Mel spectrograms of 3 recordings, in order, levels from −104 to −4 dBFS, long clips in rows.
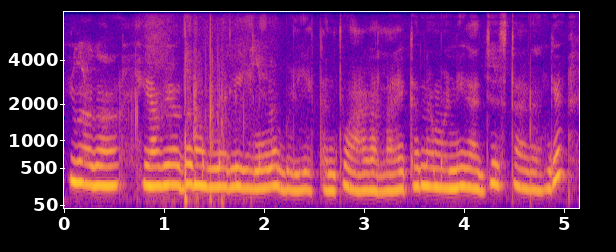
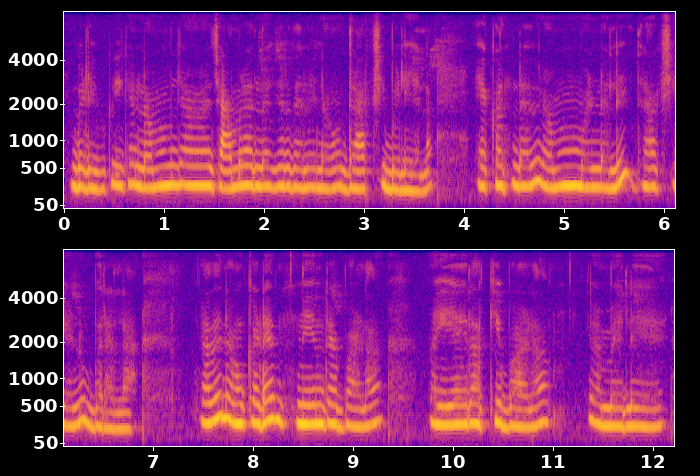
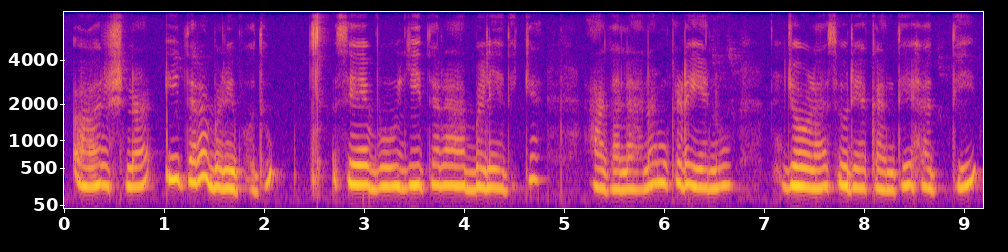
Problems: background sounds at intervals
